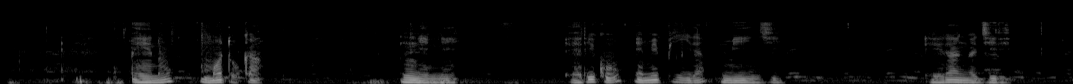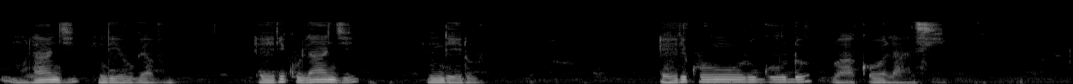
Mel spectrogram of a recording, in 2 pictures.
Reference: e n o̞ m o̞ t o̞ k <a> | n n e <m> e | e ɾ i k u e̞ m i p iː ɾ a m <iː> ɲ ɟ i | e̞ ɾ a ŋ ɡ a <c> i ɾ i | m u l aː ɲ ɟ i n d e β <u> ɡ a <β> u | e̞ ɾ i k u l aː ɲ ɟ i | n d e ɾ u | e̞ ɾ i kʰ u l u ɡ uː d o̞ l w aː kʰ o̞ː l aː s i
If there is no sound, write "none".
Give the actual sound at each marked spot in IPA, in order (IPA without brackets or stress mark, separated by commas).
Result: a, n, iː, ɟ, u, v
